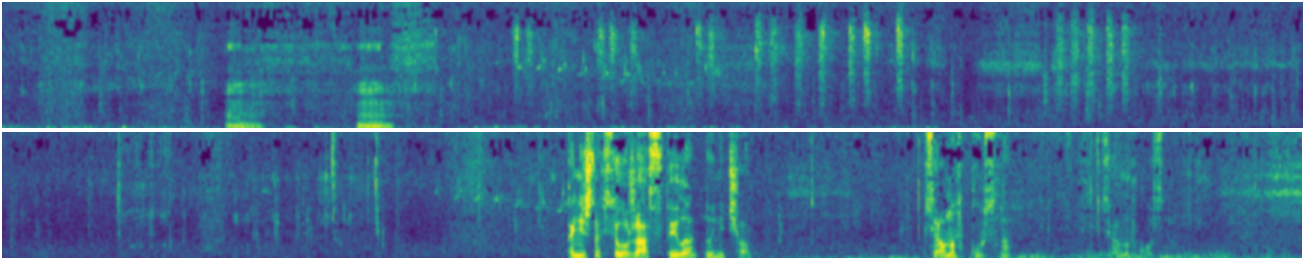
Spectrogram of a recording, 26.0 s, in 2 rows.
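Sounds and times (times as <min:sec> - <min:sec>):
person chewing food: 0:00.0 - 0:06.6, 0:07.9 - 0:18.6
wet mouth clicks: 0:07.6 - 0:13.4, 0:14.1 - 0:16.9.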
